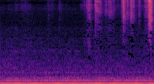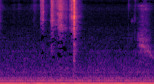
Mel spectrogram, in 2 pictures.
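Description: Trading cards being peeled apart and slid off a stack by hand: two clusters of short dry scrapes and rustles, about two and four seconds in, over a steady low hum. The cards are old ones that are sticking together.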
